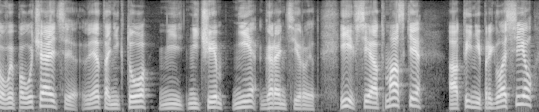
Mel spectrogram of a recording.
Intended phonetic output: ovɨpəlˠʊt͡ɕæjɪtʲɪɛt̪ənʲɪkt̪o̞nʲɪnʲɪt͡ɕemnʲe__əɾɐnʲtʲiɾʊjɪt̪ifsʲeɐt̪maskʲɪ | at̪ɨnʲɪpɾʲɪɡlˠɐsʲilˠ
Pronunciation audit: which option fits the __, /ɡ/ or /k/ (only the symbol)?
ɡ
